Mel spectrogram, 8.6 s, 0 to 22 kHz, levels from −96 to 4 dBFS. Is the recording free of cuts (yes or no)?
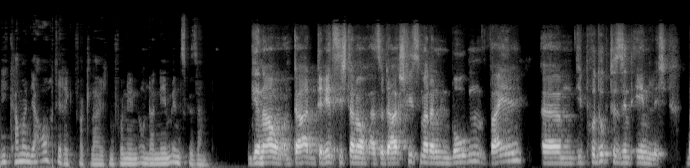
no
